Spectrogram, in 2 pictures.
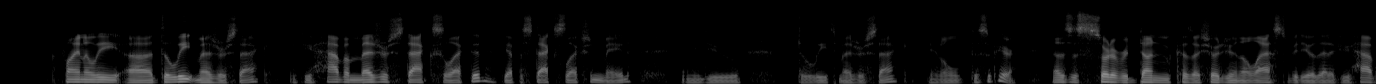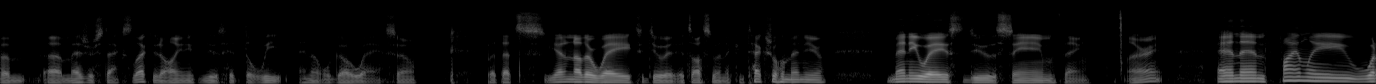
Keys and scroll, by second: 10.3 super+z, 15.9 BackSpace, 18.3 super+z, 23.1 super+z.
